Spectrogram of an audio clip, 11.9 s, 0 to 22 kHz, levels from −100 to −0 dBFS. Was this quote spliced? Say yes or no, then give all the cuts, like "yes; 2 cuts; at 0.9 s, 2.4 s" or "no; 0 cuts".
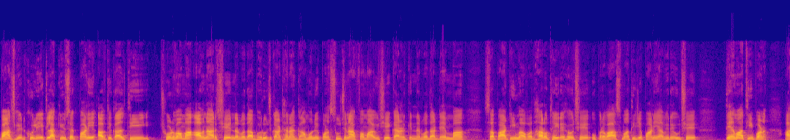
yes; 1 cut; at 5.3 s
